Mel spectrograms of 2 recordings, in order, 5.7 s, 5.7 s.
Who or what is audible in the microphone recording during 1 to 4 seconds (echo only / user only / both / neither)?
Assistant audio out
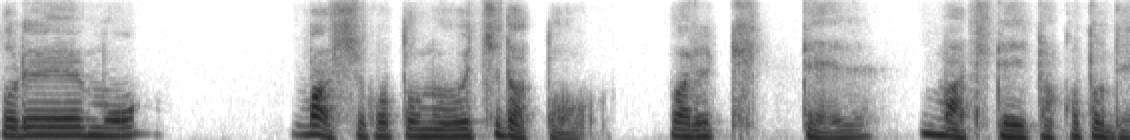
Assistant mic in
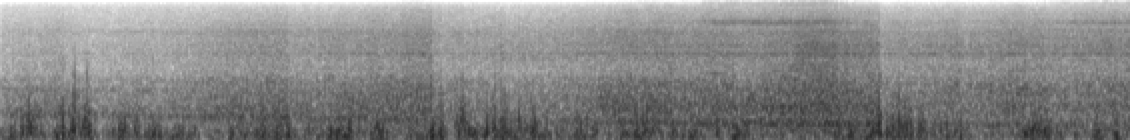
neither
